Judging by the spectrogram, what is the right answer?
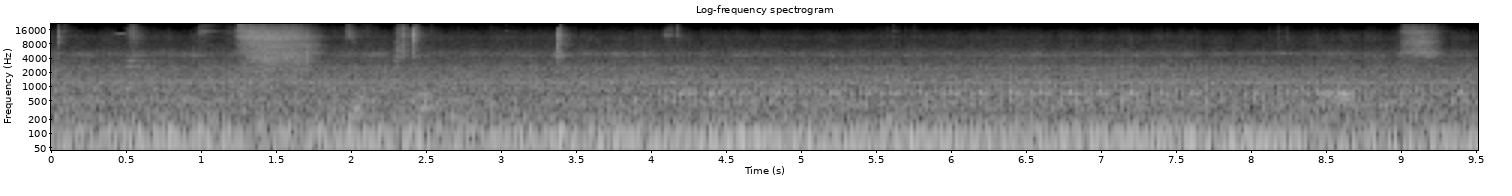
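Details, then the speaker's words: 20-year-old Mercedes Vario diesel campervan after winter stored with flat batteries, booster-started; steady low diesel rumble with short air hisses, no knocks or misses. Normal idle. "I'm going to let it tick over for a little while whilst I have some dinner."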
